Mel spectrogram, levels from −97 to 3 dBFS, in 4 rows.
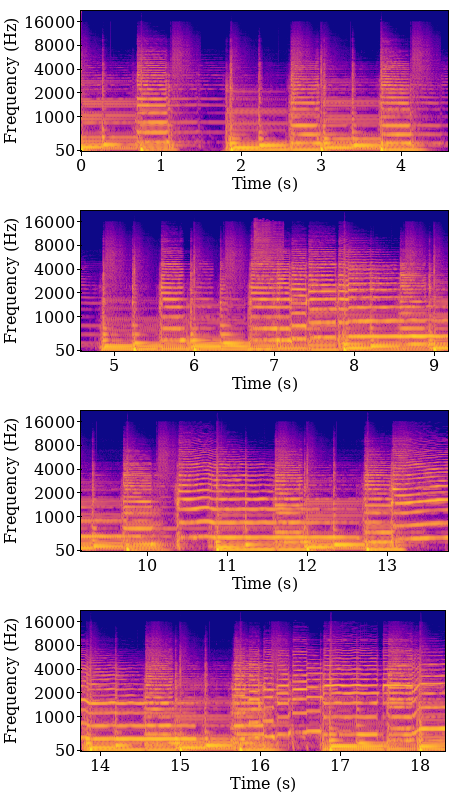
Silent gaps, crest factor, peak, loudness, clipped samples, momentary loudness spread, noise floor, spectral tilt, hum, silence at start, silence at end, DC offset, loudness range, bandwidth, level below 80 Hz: none; 12 dB; 0 dBFS; -13 LUFS; 0.1%; 6 LU; -39 dBFS; -6.5 dB/octave; none; 0 s; 0 s; under 0.1%; 4 LU; 12 kHz; -20 dBFS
